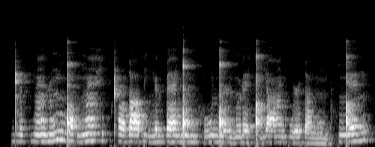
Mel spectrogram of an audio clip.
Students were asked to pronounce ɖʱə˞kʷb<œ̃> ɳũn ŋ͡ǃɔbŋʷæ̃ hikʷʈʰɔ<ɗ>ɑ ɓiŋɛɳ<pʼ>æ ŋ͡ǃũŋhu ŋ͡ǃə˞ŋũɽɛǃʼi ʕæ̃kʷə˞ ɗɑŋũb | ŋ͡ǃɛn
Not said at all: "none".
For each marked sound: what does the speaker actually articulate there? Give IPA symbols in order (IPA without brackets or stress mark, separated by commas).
æ̃, ɗ, ɓ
